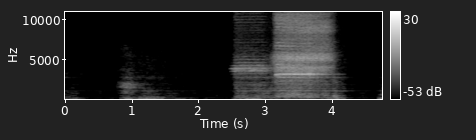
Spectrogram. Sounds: Sniff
